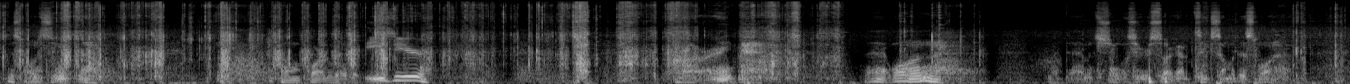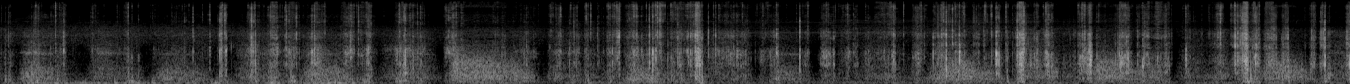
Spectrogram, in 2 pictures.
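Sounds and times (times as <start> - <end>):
roof shingle being pried loose: 0.0 - 6.8, 12.8 - 27.0.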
